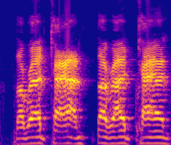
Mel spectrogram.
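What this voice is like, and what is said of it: Creepy tinny robot voice. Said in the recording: “It was like this creepy, like, robot voice ... It was like this creepy tin sounding, like he's talking into a can.”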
